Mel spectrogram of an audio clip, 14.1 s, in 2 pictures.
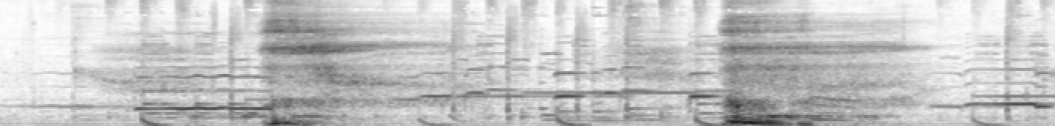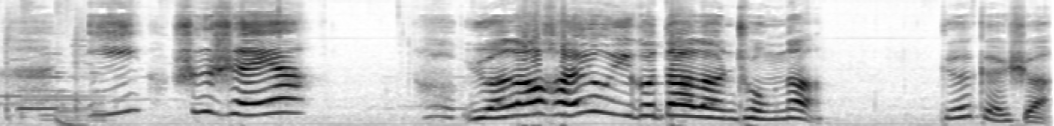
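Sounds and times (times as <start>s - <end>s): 
light music: 0.0s - 12.0s
rasping snores: 1.7s - 2.6s, 4.8s - 6.2s
speech: 10.2s - 12.6s, 13.4s - 14.0s.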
